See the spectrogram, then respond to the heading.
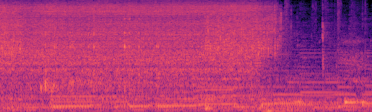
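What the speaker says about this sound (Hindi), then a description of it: "let's pop it in the glass और इसमें कुछ पानी ऐड करते" Water runs steadily into a glass holding four ice cubes, a continuous close pour that cuts off near the end, with a few faint clinks after.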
